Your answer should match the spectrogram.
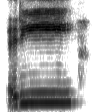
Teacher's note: For kasra, give E sound whenever ra is with kasra. It is light and it will be 2 counts long because this is a long vowel.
